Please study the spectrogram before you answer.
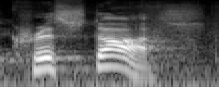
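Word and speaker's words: Χριστός: See if you can, who can pronounce this word. Yeah, that actually, it is the word for Christ. It is Christos, is what that is.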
